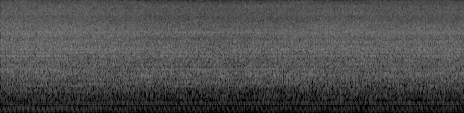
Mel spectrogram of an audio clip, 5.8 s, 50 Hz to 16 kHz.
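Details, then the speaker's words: 1989 Buick Reatta: steady, even idle sitting noticeably fast with no stumbles; high idle, owner suspects the throttle position sensor, with a check engine light on. "that's probably why it's still idling high CU it doesn't know what's going on"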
